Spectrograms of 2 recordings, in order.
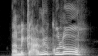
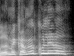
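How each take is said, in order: First: High, loud demand for change; annoyed demand. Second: Very high, loud shouted repeat; angry shout. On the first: Tourist demands his change from the Egyptian vendor, annoyed. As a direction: bark it at the vendor. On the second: Tourist shouts at the vendor for his change, now furious. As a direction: yell it this time, fed up. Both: Retold or imitated.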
